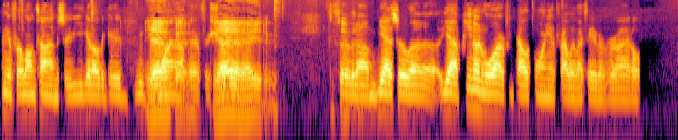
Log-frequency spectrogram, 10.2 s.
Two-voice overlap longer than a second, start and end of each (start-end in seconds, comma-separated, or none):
2.1-3.6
